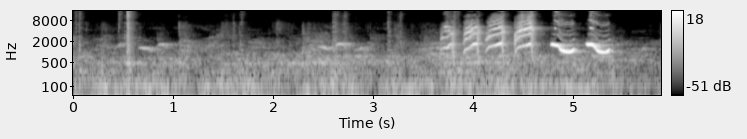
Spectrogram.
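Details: Young caged black-throated laughingthrush singing to provoke rival birds and train young birds: after quiet low notes, a late burst of rapid harmonic down-slurred whistles ends in two loud looping whistles.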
